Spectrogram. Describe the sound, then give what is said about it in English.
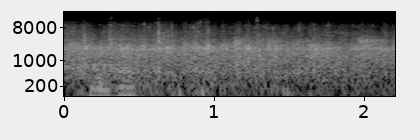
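A church audience applauds two pastors at the close of an evening service, dense, even clapping at moderate volume that holds steady throughout. “And yes, let's give it up. And let's extend the applause to Pastor Lance and Pastor Brian.”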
